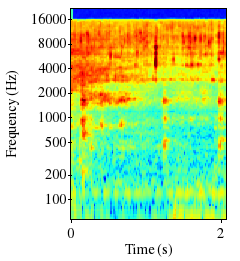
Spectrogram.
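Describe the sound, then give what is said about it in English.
Sparkling water poured into a glass gives a soft, continuous fizzing hiss with bubbly crackle and a few small splashes, low in level and heard alone. “That was the sound of Neil Young pouring sparkling water into a glass.”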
